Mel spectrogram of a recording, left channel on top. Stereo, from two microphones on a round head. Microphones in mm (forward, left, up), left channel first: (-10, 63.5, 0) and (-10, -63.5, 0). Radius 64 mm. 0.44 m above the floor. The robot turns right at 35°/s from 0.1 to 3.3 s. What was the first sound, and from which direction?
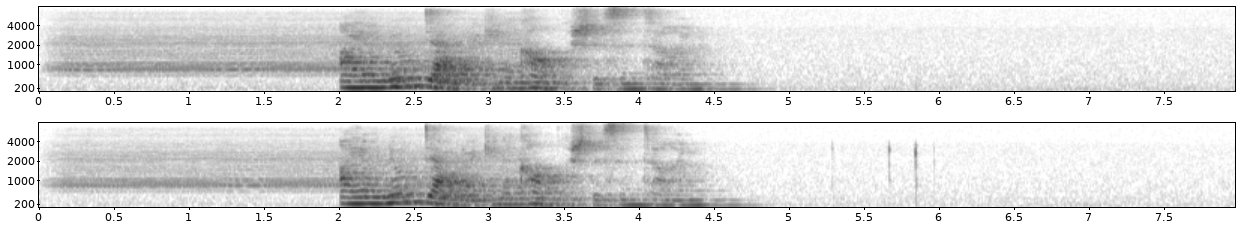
A woman speaking, 145° right.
